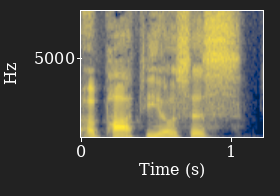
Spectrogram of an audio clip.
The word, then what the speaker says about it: apotheosis: Can somebody help me with this pronunciation of this term, apotheosis? – Yeah. – Sounds right. – That's it.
